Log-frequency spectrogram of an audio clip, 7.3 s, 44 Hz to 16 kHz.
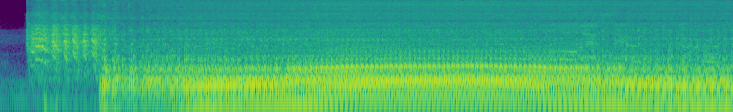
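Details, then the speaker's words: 1979 Suzuki GS750 with freshly rebuilt carbs, first start after over a year on full choke: it cranks briefly, fires and climbs to a fast, even idle that holds steady, a normal clean cold start. "All right, I'll put it on full choke. Nerve-wracking, man. Come on, Susie, fire."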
